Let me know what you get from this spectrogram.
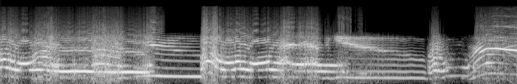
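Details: A Wire Fox Terrier called Snoopy welcomes its owner home for the weekend with a run of loud, quavering howls: some high and bent, some lower and steady, and a final rising whine.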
